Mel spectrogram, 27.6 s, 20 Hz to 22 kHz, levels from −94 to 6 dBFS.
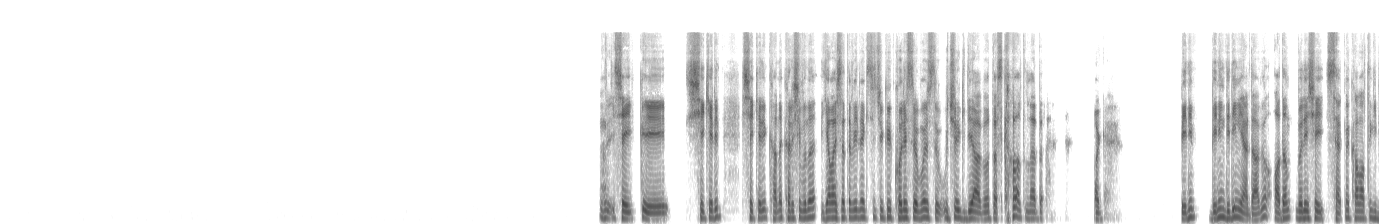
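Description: No technical faults are audible.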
